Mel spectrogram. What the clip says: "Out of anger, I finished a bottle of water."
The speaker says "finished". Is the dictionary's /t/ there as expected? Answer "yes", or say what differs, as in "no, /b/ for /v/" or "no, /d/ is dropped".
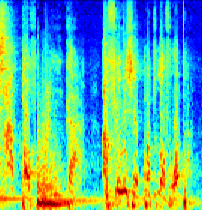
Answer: no, /t/ is dropped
